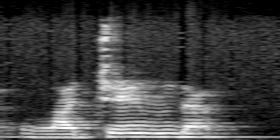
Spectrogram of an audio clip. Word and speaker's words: l'agenda: Prestem atenção na pronúncia, que se une o artigo com a palavra l'agenda, tá?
